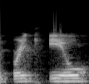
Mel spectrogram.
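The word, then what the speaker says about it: brachial: to the tissues the break eel artery so that's how you pronounce it so it's almost like break and then eel supplies blood to the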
